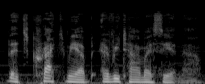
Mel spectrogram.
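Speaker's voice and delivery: normal talking voice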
